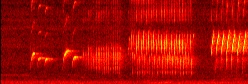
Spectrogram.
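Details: White canary singing energetically, used as a tutor song for magpie robins: high, sliding whistled notes, then a long buzzy rattling trill and a quick series of sharp repeated chips.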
